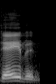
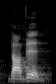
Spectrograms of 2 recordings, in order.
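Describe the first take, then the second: First: The name is said the familiar English way. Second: The name is said an unfamiliar, non-English way. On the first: This is how it is said today. The speaker calls it wrong. "We pronounce it David" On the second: This is how it was said in biblical times. The speaker calls it right. "but it was not pronounced that way. It was David"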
